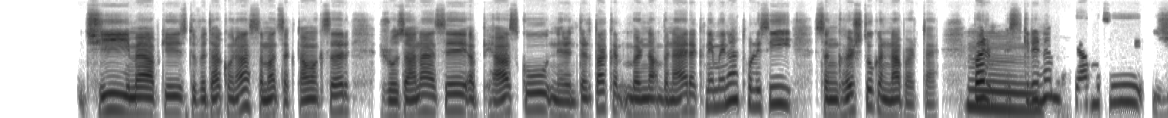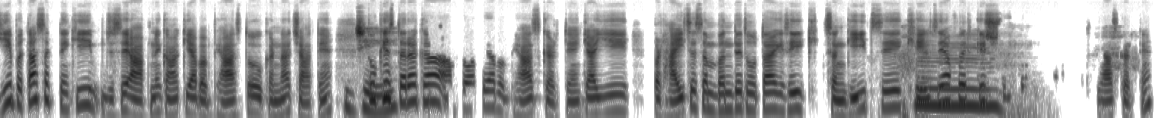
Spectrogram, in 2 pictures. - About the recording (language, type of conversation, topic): Hindi, advice, रोज़ाना अभ्यास बनाए रखने में आपको किस बात की सबसे ज़्यादा कठिनाई होती है?
- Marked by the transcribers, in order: unintelligible speech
